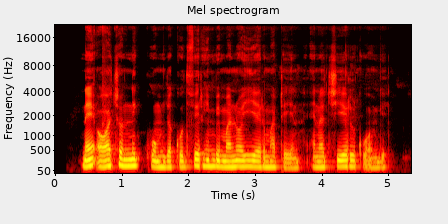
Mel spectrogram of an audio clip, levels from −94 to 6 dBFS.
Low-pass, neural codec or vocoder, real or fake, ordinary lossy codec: none; none; real; none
